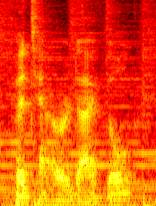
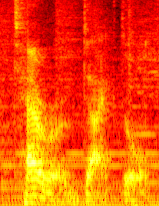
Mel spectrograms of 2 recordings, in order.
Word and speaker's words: pterodactyl: with the letter P the p is silent because you don't say pterodactyl you say pterodactyl which is a very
